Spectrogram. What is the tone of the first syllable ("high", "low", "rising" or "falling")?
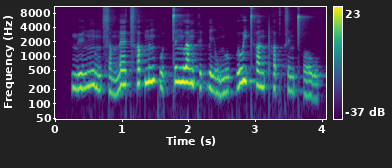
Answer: rising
